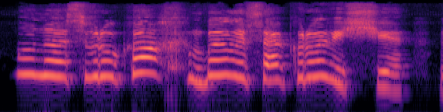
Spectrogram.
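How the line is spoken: Sighing. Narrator (Russian): вздохнула Друмля

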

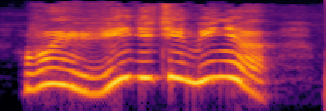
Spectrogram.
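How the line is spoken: Exclaiming. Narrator (Russian): воскликнул капрал Пыпец

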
